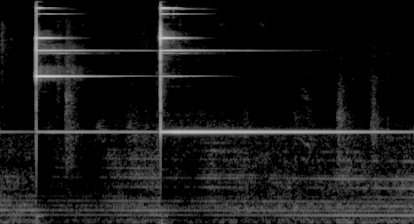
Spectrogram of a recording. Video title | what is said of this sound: Pattern welded Ring Dagger from a wrench | the sound energy is traveling back and forth and you know you don't have any delaminations or cold fuses in there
